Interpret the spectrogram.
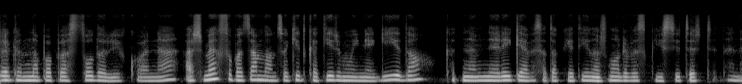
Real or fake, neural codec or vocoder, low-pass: fake; codec, 24 kHz, 0.5 kbps, DualCodec; 10.8 kHz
